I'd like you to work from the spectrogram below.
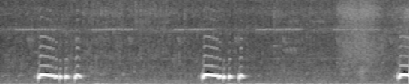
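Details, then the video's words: Local zebra dove song, used as a lure: two loud stuttering coo phrases with sharp broken notes, about two and a half seconds apart, a third starting at the end, with quiet gaps between them. "Perkutut lokal Gacor Anti Galau"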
